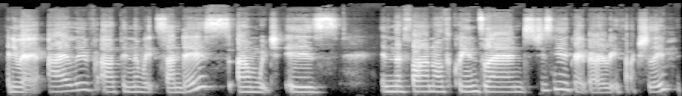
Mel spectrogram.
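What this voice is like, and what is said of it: Australian accent. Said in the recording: “I'm from Australia. If you can't already tell by my accent”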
